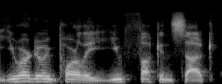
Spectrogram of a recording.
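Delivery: ordinary delivery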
